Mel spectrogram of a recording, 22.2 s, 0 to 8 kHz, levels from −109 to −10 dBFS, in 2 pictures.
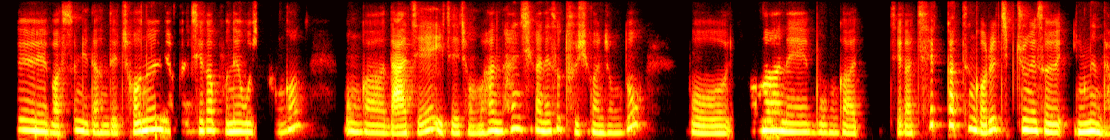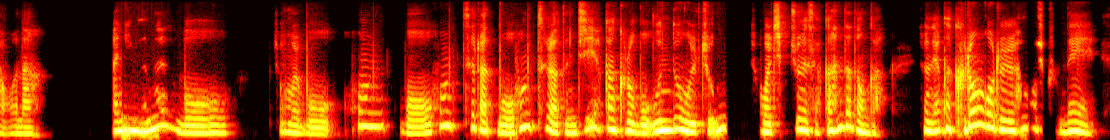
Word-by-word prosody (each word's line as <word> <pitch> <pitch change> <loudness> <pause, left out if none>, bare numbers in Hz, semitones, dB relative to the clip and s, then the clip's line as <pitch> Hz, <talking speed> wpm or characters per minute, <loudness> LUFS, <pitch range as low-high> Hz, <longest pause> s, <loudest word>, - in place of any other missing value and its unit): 네 205 -4 +3
맞습니다. 170 +3 -2
근데 165 -1 -4
저는 205 +8 +4
약간 195 -1 -12
제가 200 +2 0
보내고 185 -2 +3
싶은 170 -1 -13
건 280 +9 -5 0.4
뭔가 175 -4 -2
낮에 150 +5 +1
이제 180 -5 -2
정말 155 +2 -5
한 200 -1 +5
1 245 +6 -1
시간에서 225 -2 0
2 225 - -8
시간 175 -1 -2
정도 160 - -6 0.4
뭐 155 -2 -2 0.3
저만의 190 -3 +4
뭔가 165 -2 -5 0.3
제가 155 -1 -6
책 330 - -7
같은 320 -7 0
거를 215 +3 +2
집중해서 205 -6 +2
읽는다거나 145 - +2 0.7
아니면은 205 +6 +3
뭐 160 0 -2 0.4
정말 175 -4 -4
뭐 135 -2 -6 0.2
홈 295 -1 -2 0.2
뭐 150 -2 -3
홈트라 270 - -3
뭐 160 -2 0
홈트라든지 225 - -1
약간 235 -3 +2
그런 195 -3 +1
뭐 160 -1 +1
운동을 205 -1 +7
좀 210 +6 0 0.3
정말 180 -1 0
집중해서 195 +3 0
약간 200 +5 +1
한다든가. 205 - 0 0.4
저는 195 -3 +3
약간 230 +4 +1
그런 320 +8 +2
거를 230 -8 +3
하고 230 +6 -4
싶은데. 190 -6 -1
190 Hz, 300 characters per minute, -22 LUFS, 165-220 Hz, 0.7 s, 운동을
